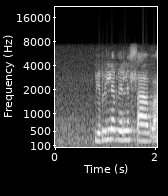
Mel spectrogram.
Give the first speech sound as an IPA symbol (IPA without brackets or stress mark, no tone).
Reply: l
